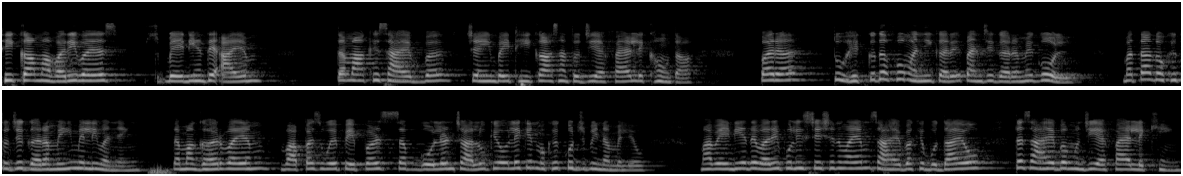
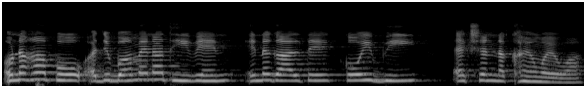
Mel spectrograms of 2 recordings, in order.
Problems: none marked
